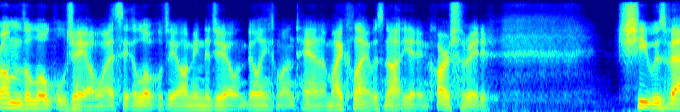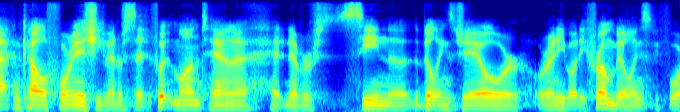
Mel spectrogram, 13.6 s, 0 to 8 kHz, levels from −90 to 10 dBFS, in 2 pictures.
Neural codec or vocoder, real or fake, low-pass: codec, 16 kHz in and 24 kHz out, 0.9 kbps, LongCat-Audio-Codec, four codebook decoder; fake; 7.2 kHz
